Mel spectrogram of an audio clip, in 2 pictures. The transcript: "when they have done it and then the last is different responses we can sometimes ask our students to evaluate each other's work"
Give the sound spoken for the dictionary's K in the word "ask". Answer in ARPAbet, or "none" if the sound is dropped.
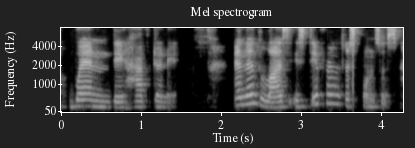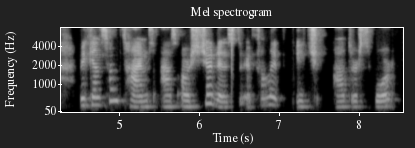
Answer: none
